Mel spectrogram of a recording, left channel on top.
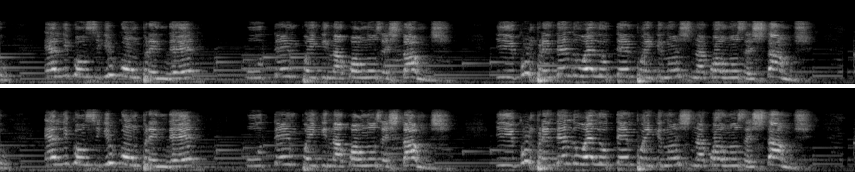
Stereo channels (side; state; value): both; normal; correlation 0.81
